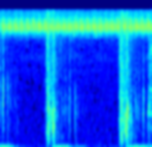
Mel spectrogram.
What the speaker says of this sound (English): Crunchy footsteps.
